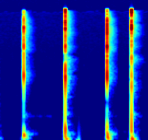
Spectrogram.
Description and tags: A few clips compiled into one of snapping small wire clippers.
binaural, click, clip, snap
